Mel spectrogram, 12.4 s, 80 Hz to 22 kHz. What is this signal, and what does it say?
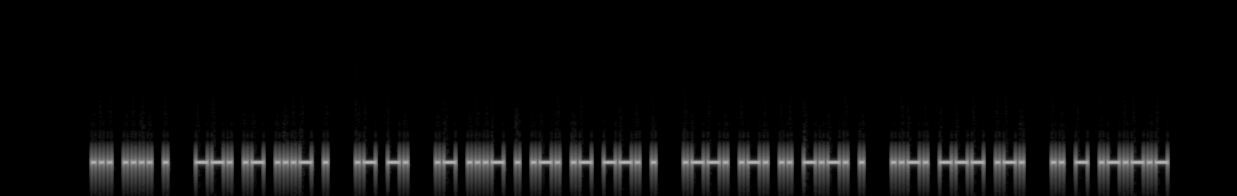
Morse code, heard as a keyed tone, about 29 wpm, 700 Hz. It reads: SHE GAVE AN AVERAGE PRICE FOR IT.
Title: Sentences from Top 1000 Words - Review Part 6 - 30wpm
